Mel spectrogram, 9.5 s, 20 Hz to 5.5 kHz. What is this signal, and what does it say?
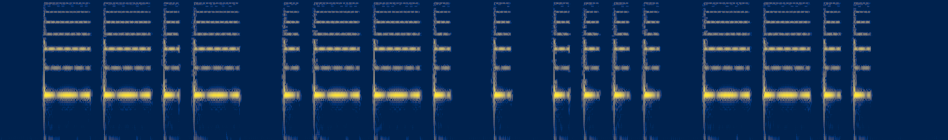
Morse code, heard as a keyed tone, about 8 wpm, 3700 Hz, with noise. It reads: QPEHZ
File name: Morze-HA2MN / hang / 18 IRASJELEK2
